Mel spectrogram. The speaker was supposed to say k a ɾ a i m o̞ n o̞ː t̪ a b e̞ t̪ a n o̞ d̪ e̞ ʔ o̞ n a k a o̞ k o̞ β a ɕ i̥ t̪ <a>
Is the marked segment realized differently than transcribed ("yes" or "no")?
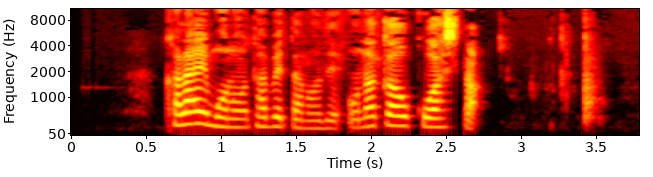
no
